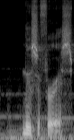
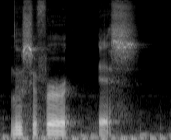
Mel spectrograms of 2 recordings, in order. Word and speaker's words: luciferase: And with the word itself, LuciferRACE, because that is the correct pronunciation. Confirmed that. LuciferRACE, like ace.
